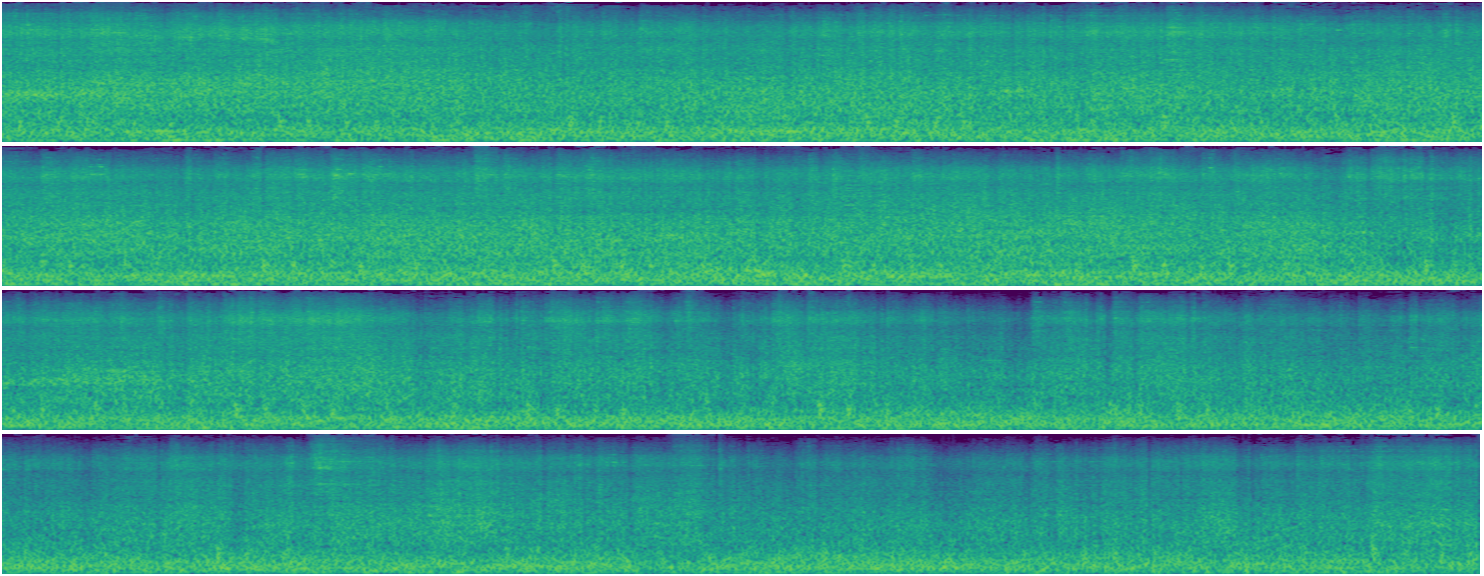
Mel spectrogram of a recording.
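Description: Loaded tank cars of a heavy ethanol train rolling past: a loud, steady rumble of steel wheels on rail with repeated clicking as the wheels cross rail joints.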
